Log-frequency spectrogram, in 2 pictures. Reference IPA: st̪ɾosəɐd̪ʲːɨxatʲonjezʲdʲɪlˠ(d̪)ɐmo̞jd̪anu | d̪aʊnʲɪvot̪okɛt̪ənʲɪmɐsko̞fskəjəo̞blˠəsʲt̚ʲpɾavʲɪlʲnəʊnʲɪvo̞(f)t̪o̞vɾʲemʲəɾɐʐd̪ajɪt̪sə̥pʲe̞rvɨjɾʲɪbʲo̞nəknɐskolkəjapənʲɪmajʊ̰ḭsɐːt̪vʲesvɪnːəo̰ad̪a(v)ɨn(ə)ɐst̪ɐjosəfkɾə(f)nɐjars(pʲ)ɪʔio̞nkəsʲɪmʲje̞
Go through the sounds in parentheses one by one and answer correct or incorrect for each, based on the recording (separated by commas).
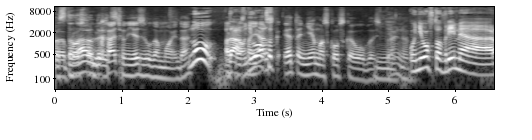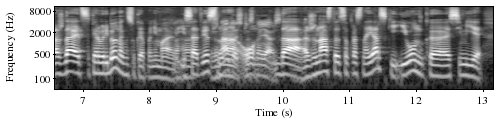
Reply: correct, correct, incorrect, incorrect, incorrect, incorrect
